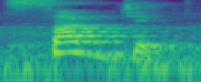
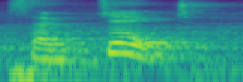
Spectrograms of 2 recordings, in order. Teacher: subject with stress on the first syllable is a noun and subject with stress on the second syllable is a verb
